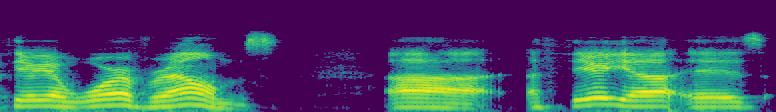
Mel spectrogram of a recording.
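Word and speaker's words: Aetheria: out return of etheria War of Realms uh etheria is spelled a e t h e r i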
